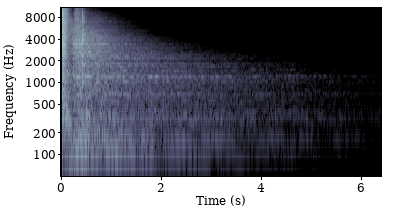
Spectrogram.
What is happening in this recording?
Sound effects > Experimental
dark impact verb percs 18 by CVLTIVR
whizz, perc, fx, edm, hiphop, impact, snap, impacts, glitchy, zap, pop, crack, otherworldy, idm, experimental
